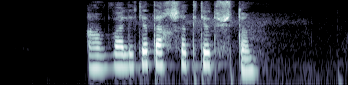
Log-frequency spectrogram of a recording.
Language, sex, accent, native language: Uzbek, female, Toshkent shahri, Uzbek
